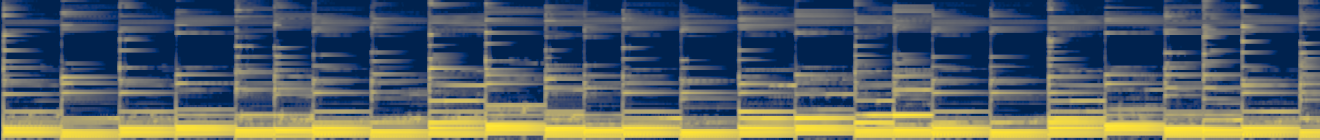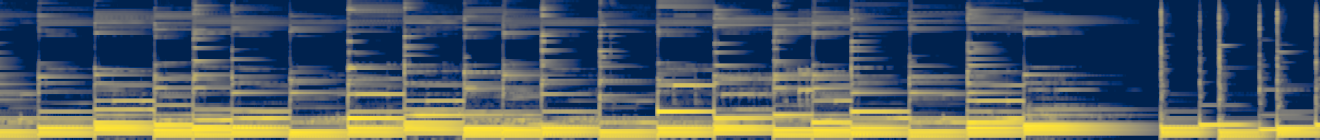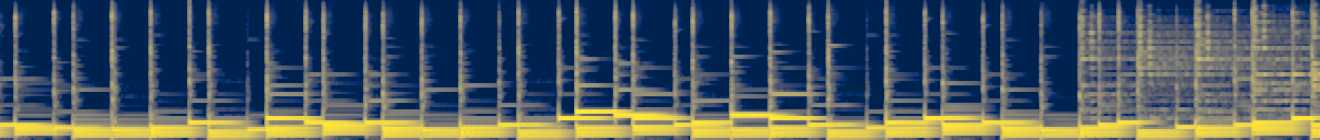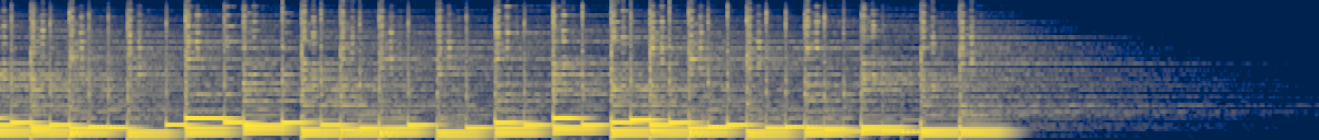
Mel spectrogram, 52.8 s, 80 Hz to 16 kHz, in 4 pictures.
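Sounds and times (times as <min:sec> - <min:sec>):
instrumental melody loop: 0:00.0 - 0:49.9.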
